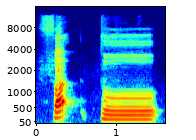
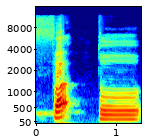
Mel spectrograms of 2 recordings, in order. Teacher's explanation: تو حمزہ جو ہے جزم کے ساتھ جب اس کو پڑھیں گے تو جھٹکے کے ساتھ ادا کریں گے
